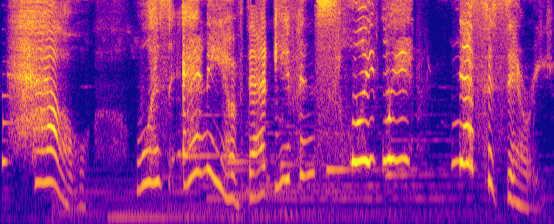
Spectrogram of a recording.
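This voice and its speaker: Squeaky, tiny, excitable fairy girl. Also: takes it slowly, over loud music, full character voice. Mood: annoyed. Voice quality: squeaky, childlike. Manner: exclamatory, indignant. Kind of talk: video game voice acting.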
